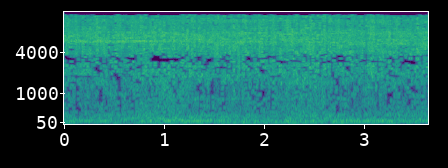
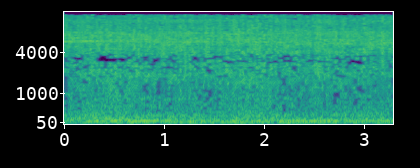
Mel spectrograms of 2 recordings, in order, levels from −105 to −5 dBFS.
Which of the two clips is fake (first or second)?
second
